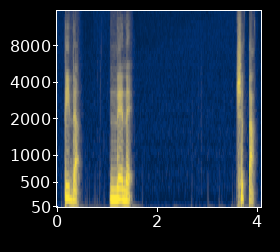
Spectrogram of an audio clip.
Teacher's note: K. Like English, except that in the final position, it is unreleased. Glottal stop.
